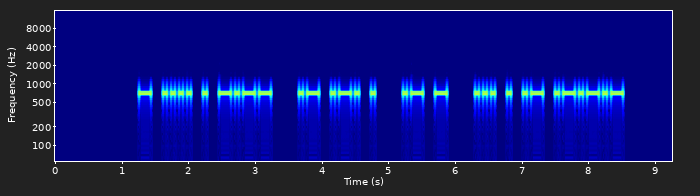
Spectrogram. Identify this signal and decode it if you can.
Morse code, heard as a keyed tone, about 20 wpm, 700 Hz. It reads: THEY ARE AT SEA.
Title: Sentences from Top 1000 Words - Review Part 1 - 20wpm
